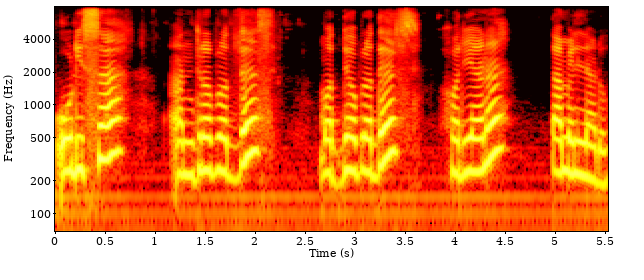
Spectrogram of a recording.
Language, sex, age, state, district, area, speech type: Odia, female, 30-45, Odisha, Nayagarh, rural, spontaneous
